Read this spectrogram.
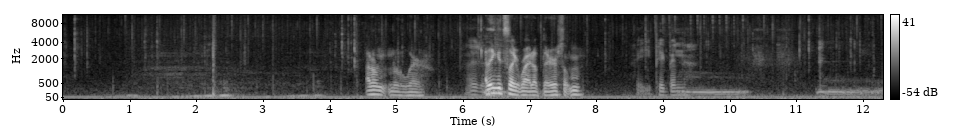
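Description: Fire crackles softly.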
